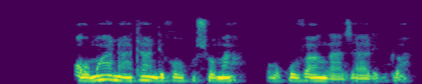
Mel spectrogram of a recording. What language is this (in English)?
Ganda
